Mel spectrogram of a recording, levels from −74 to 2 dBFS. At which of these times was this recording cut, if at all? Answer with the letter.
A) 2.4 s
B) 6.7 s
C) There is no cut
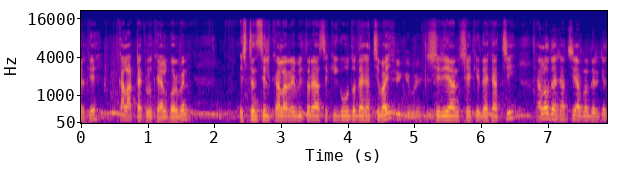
B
